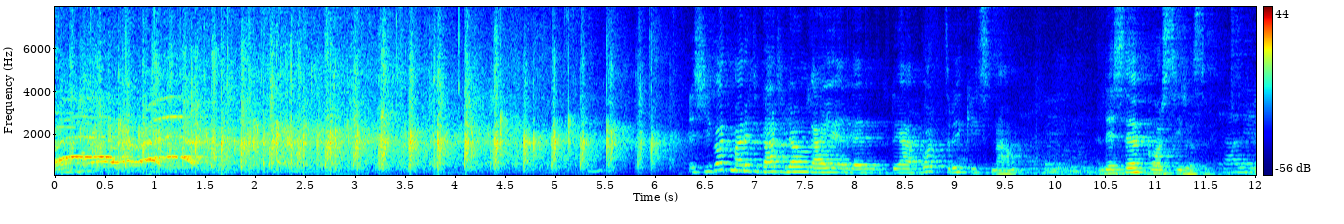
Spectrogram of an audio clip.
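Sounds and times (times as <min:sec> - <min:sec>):
audience clapping: 0:00.0 - 0:06.4
speech: 0:06.5 - 0:12.0.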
